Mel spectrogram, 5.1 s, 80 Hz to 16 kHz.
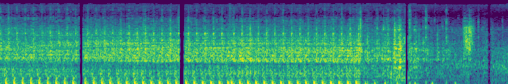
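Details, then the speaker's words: Honda GX160 5.5 hp engine from a pressure washer, run outdoors with the jammed Comet LWD-K 3020 pump removed: quick, crisp, even single-cylinder putter with no misfires or clatter; engine runs really well. "well that's awesome that motor runs really really good"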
